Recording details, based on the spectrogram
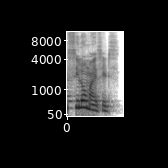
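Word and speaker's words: Coelomycetes: जैसे इसका जो प्रोनाउंसिएशन है वो है सिलोमाइसिट्स। अगर ये सी और वो होता तो ये होता को, अगर ये सी और ई होता तो होता से, लेकिन सी ओ ई है, इसीलिए सिलोमाइसिट्स।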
